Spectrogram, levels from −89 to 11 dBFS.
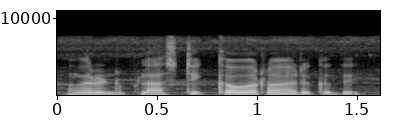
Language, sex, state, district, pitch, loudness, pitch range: Tamil, male, Tamil Nadu, Kanyakumari, 140 Hz, -18 LUFS, 140-155 Hz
